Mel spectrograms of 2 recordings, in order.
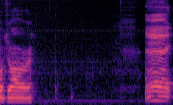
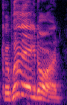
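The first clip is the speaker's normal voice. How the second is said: high, loud cry; loud, raised narrated yell; 7 semitones higher, 10 dB louder than usual. A narrator's reading. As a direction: shout it out as a character's outburst. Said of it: "no, Gambia yells out".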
